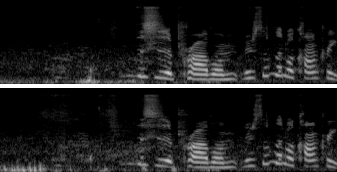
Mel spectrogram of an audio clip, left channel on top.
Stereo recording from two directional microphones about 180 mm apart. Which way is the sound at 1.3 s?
25° left (ahead or behind).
